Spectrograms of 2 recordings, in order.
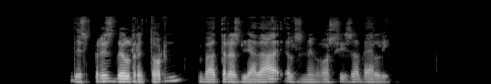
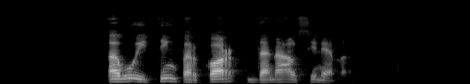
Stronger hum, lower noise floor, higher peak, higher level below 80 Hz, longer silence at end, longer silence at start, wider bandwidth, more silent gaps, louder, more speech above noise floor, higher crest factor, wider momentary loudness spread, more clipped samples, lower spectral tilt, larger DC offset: neither; second, -79 dBFS vs under -90 dBFS; first, -2 dBFS vs -6 dBFS; first, -62 dBFS vs -82 dBFS; second, 1.05 s vs 1.25 s; second, 0.7 s vs 1.1 s; about the same, 10.5 kHz vs 10.5 kHz; neither; first, -23 LUFS vs -27 LUFS; second, 57 dB vs over 64 dB; about the same, 22 dB vs 24 dB; second, 12 LU vs 15 LU; neither; about the same, -5.5 dB/octave vs -5 dB/octave; neither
